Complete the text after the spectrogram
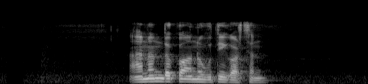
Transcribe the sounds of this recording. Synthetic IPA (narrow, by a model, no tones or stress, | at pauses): anʌnd̪ʌkoʌnubʱut̪iɡʌrt͡sʰʌn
